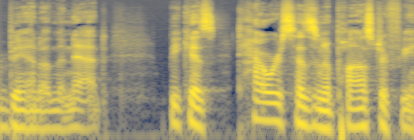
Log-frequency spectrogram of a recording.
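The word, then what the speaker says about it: Tow'rs: If you search Towers with an apostrophe instead of an E, so one syllable Towers, we're pretty searchable on Google. So you spell that T-O-W apostrophe R-S.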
